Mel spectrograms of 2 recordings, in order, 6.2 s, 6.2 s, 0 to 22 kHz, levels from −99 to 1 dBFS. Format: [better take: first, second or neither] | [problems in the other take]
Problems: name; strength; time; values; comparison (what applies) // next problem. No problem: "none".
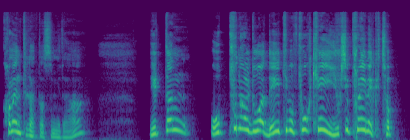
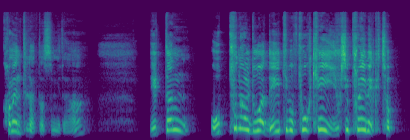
first | thin; very slightly; fading below 300 Hz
